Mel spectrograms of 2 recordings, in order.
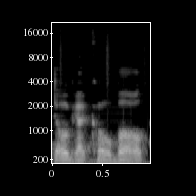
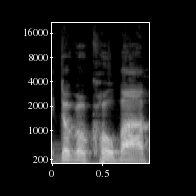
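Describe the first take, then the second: First: The last word ends in an 'oh' sound. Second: The last word ends in an 'ah' sound. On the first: The speaker calls it right. "but it's the other way around" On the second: The speaker calls it wrong. "I always want to say Doga Koba"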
